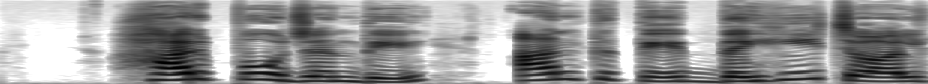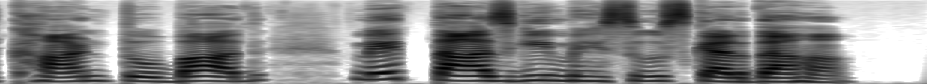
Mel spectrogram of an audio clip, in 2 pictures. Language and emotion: Punjabi, happy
